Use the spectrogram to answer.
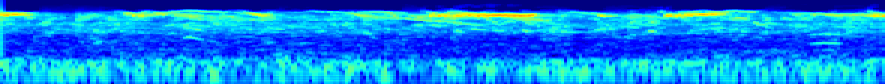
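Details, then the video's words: Common starlings giving autumn song while preening: dense, high chattering with squeaky whistles, slurred rising and falling notes and clicks, in bursts that swell and fade over three seconds. A faint low rumble sits underneath. "Stare. Herbstgesang und Putzen"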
